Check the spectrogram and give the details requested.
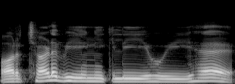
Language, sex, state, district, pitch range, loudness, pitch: Hindi, male, Jharkhand, Ranchi, 130-155 Hz, -15 LUFS, 135 Hz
